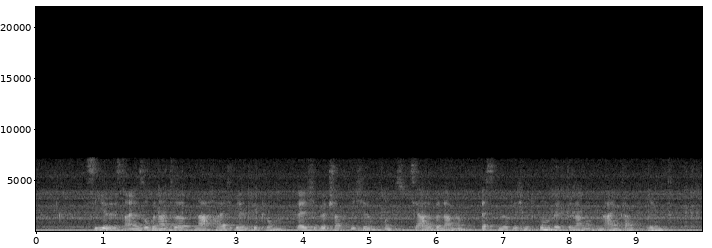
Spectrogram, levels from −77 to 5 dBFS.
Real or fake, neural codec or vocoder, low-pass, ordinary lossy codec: real; none; 7.2 kHz; MP3, 48 kbps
